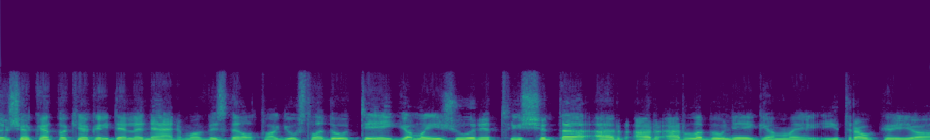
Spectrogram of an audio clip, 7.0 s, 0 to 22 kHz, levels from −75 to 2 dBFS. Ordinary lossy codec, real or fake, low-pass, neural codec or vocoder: Opus, 64 kbps; fake; 10.8 kHz; codec, 16 kHz in and 24 kHz out, 0.8 kbps, FocalCodec, streaming, 65536 codes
